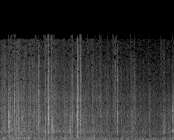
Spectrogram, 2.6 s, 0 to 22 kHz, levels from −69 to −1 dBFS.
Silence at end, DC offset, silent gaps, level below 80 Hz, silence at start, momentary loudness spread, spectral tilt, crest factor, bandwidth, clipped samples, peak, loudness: 0 s; under 0.1%; none; -46 dBFS; 0 s; 8 LU; -0.5 dB/octave; 26 dB; 17 kHz; under 0.1%; -4 dBFS; -28 LUFS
